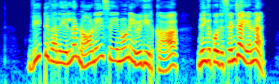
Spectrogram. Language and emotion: Tamil, angry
